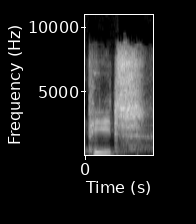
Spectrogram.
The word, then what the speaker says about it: Pietsch: You can just say it peach. So the same way as you would spell the fruit as well here in English, right?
